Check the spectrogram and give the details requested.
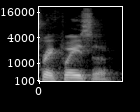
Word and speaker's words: Rayquaza: you say it rate quite easily yes it pronounced Rayquaza huh the actual pronouncing I used to pronounce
